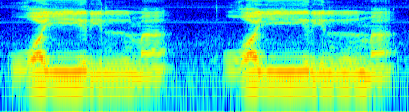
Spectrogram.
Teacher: aliran pada huruf ya ini lebih banyak, lebih panjang daripada aliran pada huruf lam.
